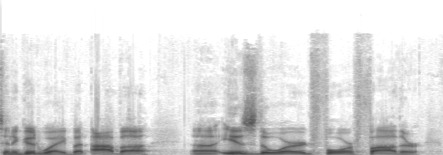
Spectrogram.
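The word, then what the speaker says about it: אבא: vowel, which it is, you have A, and then you have the bait with the Dagesh, Ba. It indicates a doubling, if you will, of this particular consonant.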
